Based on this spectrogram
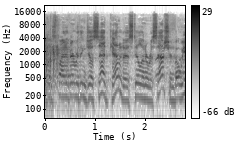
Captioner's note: some Applause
